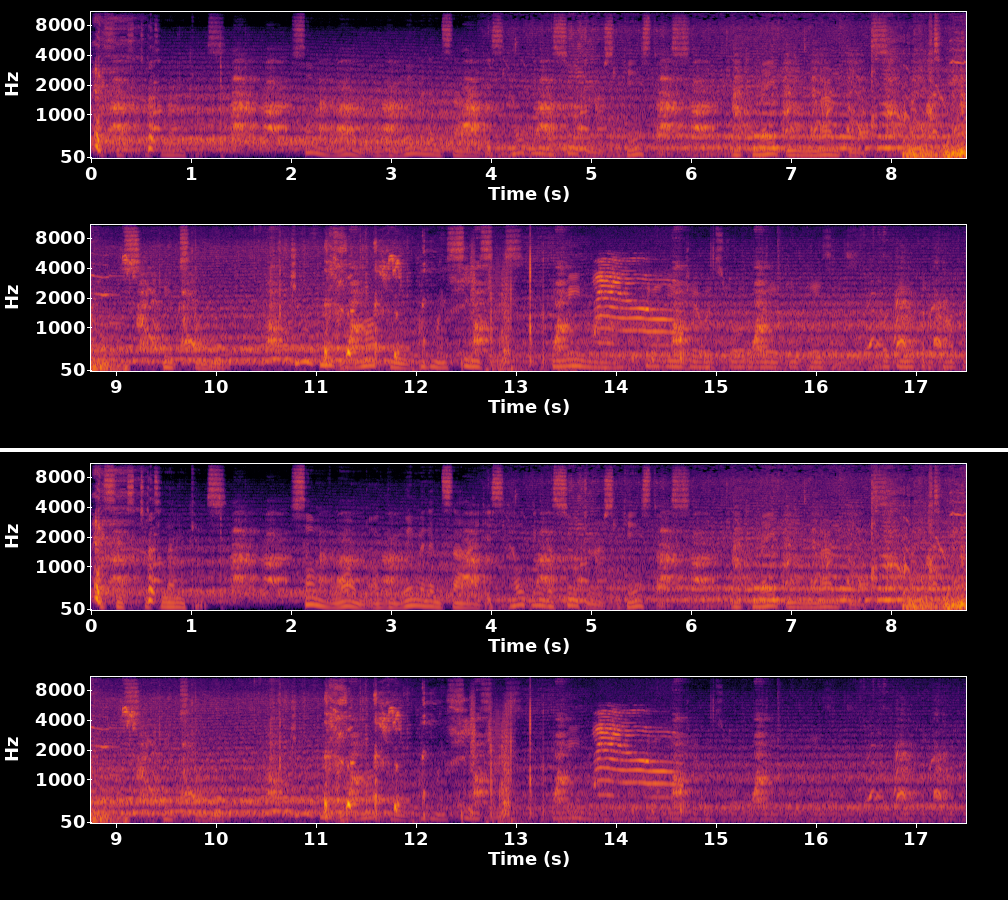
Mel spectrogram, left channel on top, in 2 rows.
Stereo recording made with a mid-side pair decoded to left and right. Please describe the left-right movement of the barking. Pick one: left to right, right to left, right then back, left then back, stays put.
stays put.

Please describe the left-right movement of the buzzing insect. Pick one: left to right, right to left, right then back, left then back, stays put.
right then back.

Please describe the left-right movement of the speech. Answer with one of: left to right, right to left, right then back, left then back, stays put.
right to left.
